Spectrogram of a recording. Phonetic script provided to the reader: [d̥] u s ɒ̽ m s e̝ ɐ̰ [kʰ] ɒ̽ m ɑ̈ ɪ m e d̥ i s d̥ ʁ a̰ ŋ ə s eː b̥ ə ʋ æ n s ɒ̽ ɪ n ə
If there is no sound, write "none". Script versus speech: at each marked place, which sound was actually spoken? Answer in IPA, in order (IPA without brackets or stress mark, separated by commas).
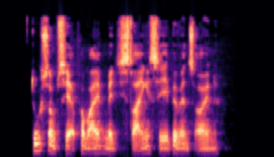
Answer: d̥, pʰ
